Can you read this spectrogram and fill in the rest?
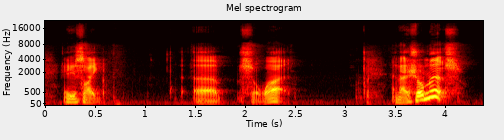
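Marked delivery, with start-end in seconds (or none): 1.5-2.5 grumpy tiger voice, pitched much lower. Speaker acting out showing things to a grumpy tiger who answers, grumpy tiger voice. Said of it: "a grumpy tiger".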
